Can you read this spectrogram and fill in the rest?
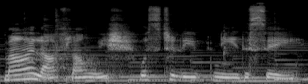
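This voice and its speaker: A middle-aged Australian woman, a poet, reading and reflecting on her work in measured, deliberate phrases. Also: on the low side, music in the background, low-quality recording.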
